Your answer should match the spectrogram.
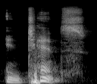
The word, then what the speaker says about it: intense: If you have a stress after the NT, if you have a stressed syllable after NT, then you have to pronounce the T. Example, intense. I put the stress after the NT. So, I have to pronounce a T. I cannot say intense.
